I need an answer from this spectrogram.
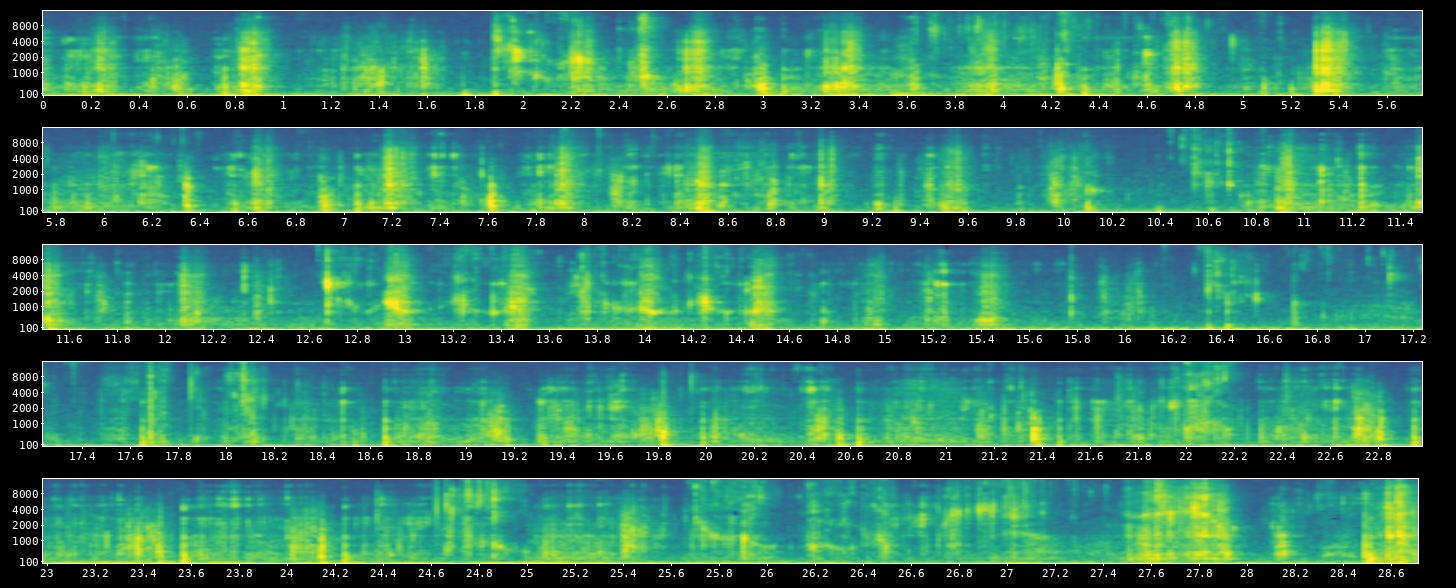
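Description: Close-miked chewing and biting of seasoned boneless chicken, rice and kimchi: an irregular, continuous run of crunchy and wet mouth sounds.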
